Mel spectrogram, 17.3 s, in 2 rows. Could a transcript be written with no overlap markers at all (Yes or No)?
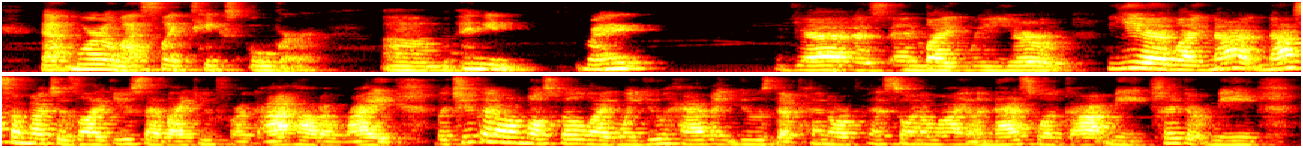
Yes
